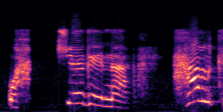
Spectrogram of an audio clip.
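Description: Speech: a voice talking in short phrases, with brief pauses near the start and around the middle.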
